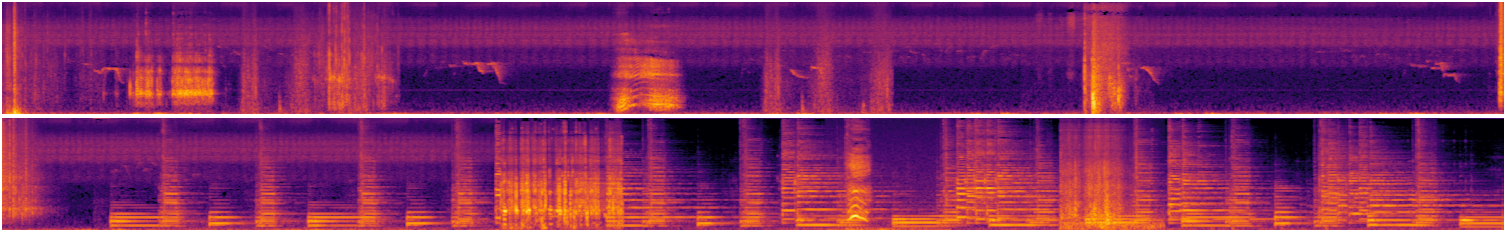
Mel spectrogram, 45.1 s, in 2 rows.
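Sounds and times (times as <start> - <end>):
faint bird chirps: 0.7 - 4.8, 5.6 - 22.4
radio crashing against metal bin: 22.5 - 23.1.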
